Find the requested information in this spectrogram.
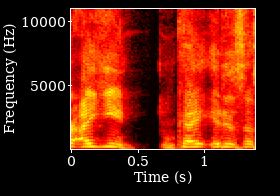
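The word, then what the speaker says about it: ע: So Ayin, it's a silent letter just like Aleph. Okay, so. It's going to take on whatever nikud or whatever vowel point is attached to it.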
